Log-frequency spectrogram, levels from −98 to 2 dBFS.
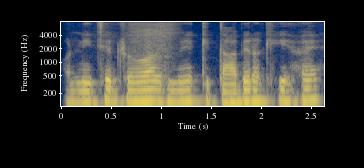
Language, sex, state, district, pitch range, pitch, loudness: Hindi, male, Bihar, Patna, 115-125 Hz, 120 Hz, -18 LUFS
